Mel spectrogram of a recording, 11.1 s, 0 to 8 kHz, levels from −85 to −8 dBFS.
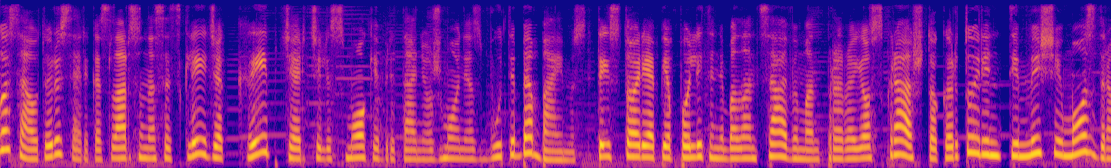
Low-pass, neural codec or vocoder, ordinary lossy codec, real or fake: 7.2 kHz; none; AAC, 48 kbps; real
